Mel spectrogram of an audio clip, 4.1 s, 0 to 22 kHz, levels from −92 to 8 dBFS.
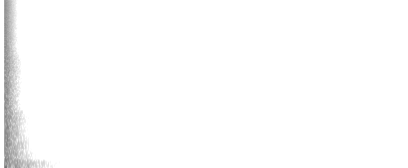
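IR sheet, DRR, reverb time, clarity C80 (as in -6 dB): -5.5 dB, 0.35 s, 17.5 dB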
